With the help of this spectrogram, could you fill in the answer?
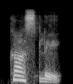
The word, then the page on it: costly: Indian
